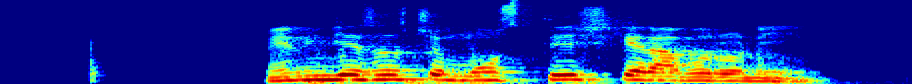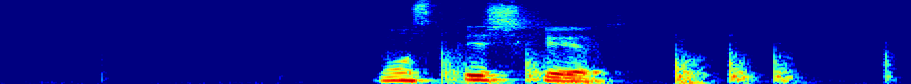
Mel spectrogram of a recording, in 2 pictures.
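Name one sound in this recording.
A man speaks loudly and with animation into a microphone.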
